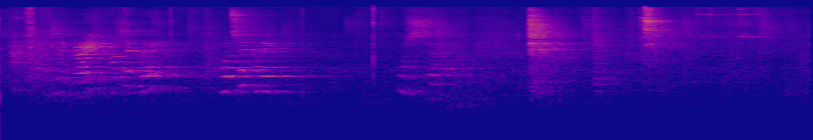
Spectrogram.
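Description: An indistinct, high-pitched voice speaking in short phrases, with a few short knocks in between.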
